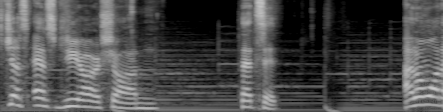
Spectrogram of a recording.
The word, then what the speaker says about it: SGR_Sean: I just go with sgr Sean that's that's fine the the sgr every initial you just say the letter like it's not like some people try to say it's sugar Sean like like the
